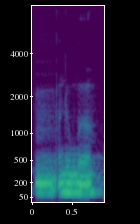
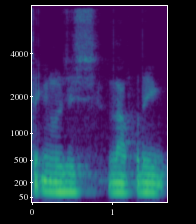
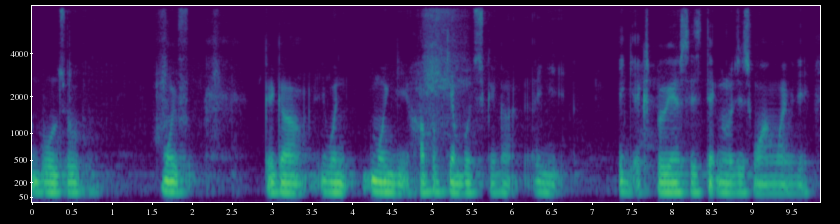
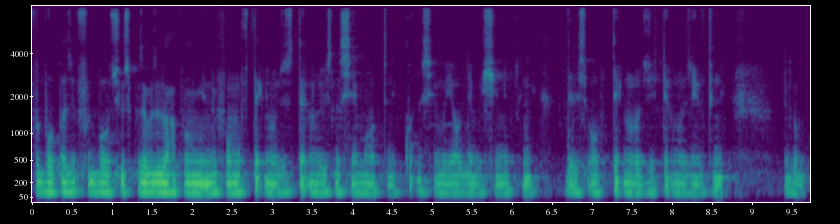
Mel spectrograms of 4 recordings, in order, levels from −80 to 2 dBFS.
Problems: none marked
